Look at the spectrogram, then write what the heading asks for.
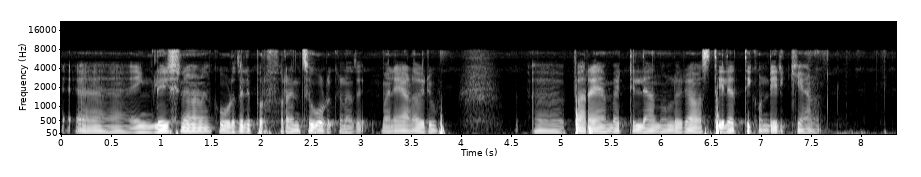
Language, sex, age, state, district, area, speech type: Malayalam, male, 30-45, Kerala, Palakkad, rural, spontaneous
